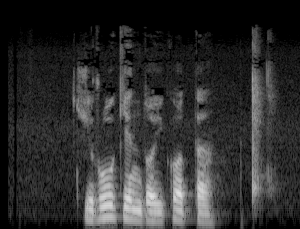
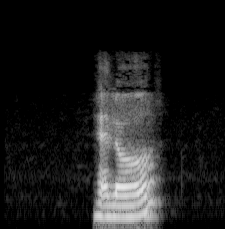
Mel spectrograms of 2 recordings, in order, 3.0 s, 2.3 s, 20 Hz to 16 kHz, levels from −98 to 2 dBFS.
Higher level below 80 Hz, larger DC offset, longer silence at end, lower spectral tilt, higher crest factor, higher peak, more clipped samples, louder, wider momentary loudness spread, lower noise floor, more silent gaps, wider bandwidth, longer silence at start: second, -70 dBFS vs -60 dBFS; neither; second, 0.4 s vs 0.7 s; second, -7 dB/octave vs -8.5 dB/octave; about the same, 18 dB vs 16 dB; second, -6 dBFS vs -2 dBFS; neither; second, -23 LUFS vs -15 LUFS; second, 14 LU vs 17 LU; second, -65 dBFS vs -79 dBFS; neither; first, 11 kHz vs 6.6 kHz; second, 0.75 s vs 0.95 s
